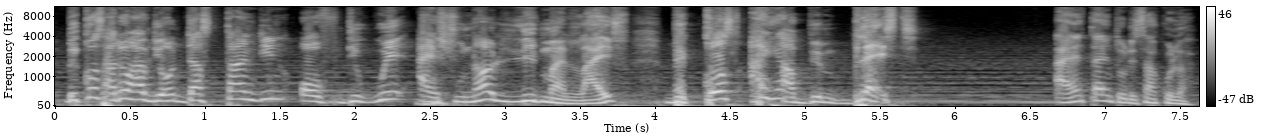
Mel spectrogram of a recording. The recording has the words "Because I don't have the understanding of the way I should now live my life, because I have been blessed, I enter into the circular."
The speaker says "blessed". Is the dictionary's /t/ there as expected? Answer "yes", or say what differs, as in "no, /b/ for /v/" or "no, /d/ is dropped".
yes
